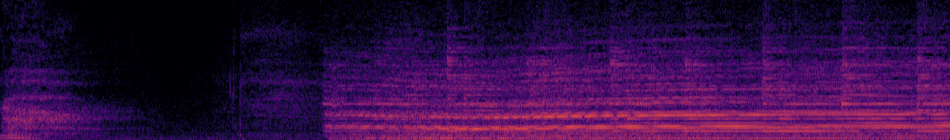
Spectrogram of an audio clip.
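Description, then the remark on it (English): Ernie imitates a fire engine siren while counting fire engines to fall asleep: a soft falling tone, a brief pause, then a loud, sustained wailing note that wavers slightly in pitch for about three seconds. “I'll count another fire engine.”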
